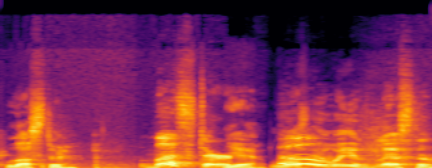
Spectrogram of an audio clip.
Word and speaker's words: Luster: My mom said I'm not named Lester. Luster.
